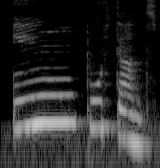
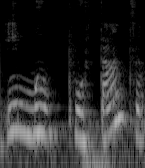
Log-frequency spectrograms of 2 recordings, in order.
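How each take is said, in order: First: IMPORTANT opening on a long, high nasal vowel; nasal Portuguese M. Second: IMPORTANT with a fully sounded M, lips closing; closed-lip M, mistaken. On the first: Teacher shows the correct way, IMPORTANT with drawn-out nasal vowel. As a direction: stretch the nasal start of IMPORTANT without closing the lips. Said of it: "Ми пускаємо і вниз, носовий". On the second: Teacher shows what we don't say, IMPORTANT with a hard M. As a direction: say IMPORTANT as im-m-portant, pronouncing the M. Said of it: "ми не кажемо". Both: Shown as a demonstration.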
